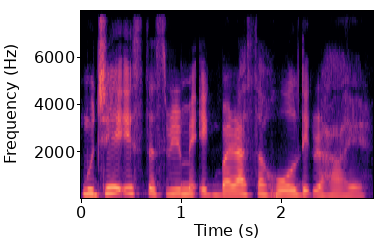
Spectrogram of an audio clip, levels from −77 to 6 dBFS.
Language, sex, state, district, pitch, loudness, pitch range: Hindi, male, Arunachal Pradesh, Papum Pare, 210 Hz, -18 LUFS, 195-220 Hz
